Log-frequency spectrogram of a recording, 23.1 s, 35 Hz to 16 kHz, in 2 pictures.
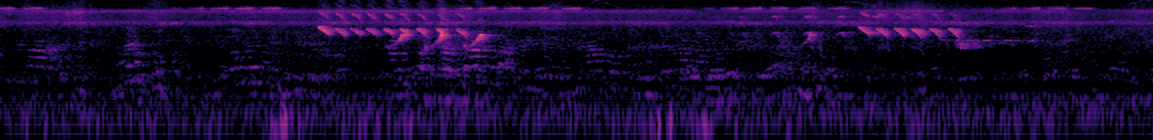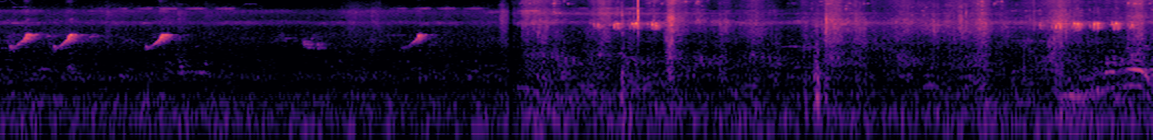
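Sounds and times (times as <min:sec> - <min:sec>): birds chirping: 0:16.7 - 0:23.0
high insect buzz: 0:16.7 - 0:23.0.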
